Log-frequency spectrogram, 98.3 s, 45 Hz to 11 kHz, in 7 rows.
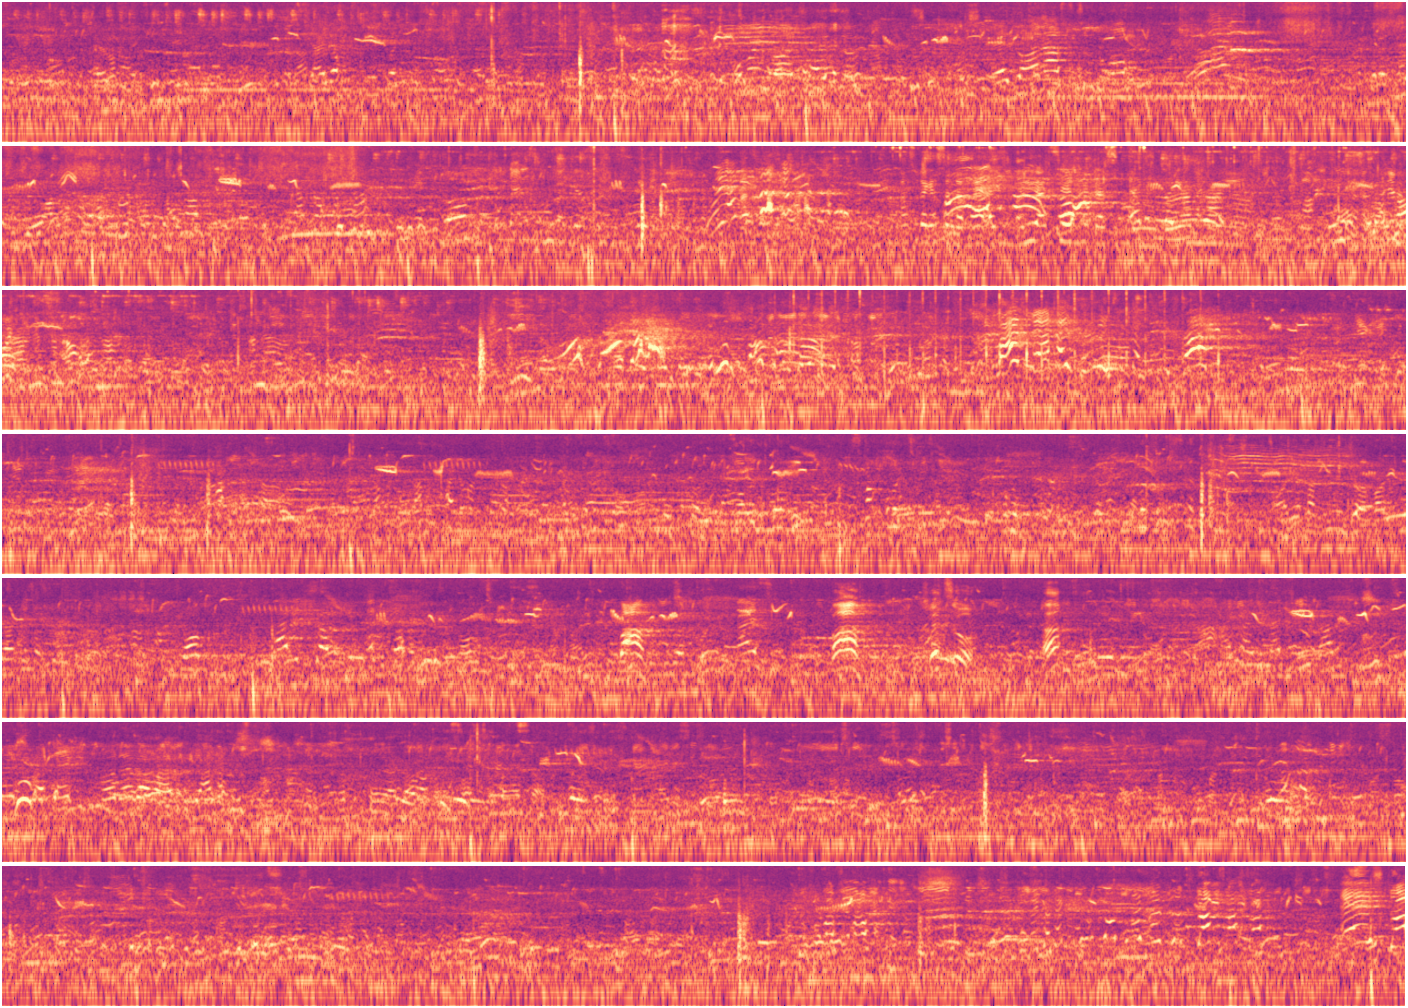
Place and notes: Palace Park, Am Schloßpark, Berlin, Germany - Beautiful sun, closed schools: kids relaxing in the park
Covid-19 has closed Berlin schools and the springtime weather is beautiful. Kids are relaxing in the parks, enjoying the sunshine, sitting around in small and large groups, playing ball games, dancing to musics on their phones, sharing jokes, drinks and maybe even viruses. Amazing how Berliners are so good at turning a crisis into a party.
The pandemic is also having a noticeable effect on the city's soundscape. This spot is directly under the flight path into Tegel airport. Normally planes pass every 3 or 4 minutes. Now it's about 10 minutes. Traffic is less. The improvement in sonic clarity and distance hearing is very pleasant.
